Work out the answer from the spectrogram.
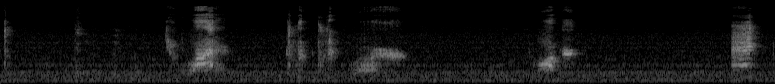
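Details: Pet male Timneh African grey parrot that mimics words, coughs and sounds, giving scattered harsh squawks mixed with short speech-like phrases spaced by pauses, in a quiet room.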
